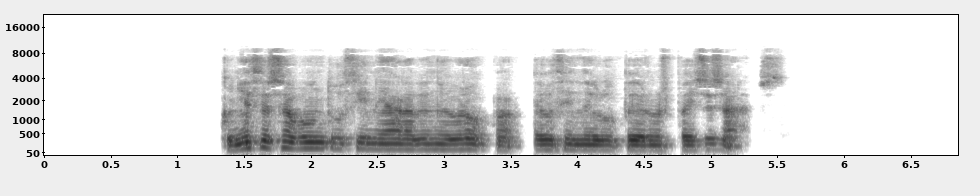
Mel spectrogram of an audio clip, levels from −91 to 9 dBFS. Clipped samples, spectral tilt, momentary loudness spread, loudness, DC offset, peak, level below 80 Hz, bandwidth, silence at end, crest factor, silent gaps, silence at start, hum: under 0.1%; -5.5 dB/octave; 10 LU; -19 LUFS; under 0.1%; -2 dBFS; -66 dBFS; 9.4 kHz; 1.35 s; 18 dB; none; 1.35 s; none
